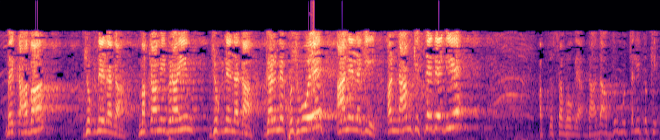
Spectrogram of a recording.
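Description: High-voiced fiery male preacher. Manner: fiery, swinging between shouting and hushed talk, prompting the crowd to answer. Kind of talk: impassioned sermon to a crowd. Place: large religious gathering. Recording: echoey, dull-sounding hall recording with faint crowd.

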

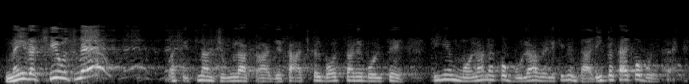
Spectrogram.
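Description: A male preacher giving a storytelling sermon, animated and rhetorical, calling on the audience to answer back. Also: a little high, dull audio, slight background noise.

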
